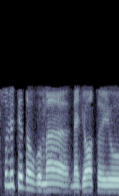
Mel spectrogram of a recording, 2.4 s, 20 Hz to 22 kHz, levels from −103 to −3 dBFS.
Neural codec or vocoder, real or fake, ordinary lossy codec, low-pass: none; real; MP3, 24 kbps; 3.6 kHz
